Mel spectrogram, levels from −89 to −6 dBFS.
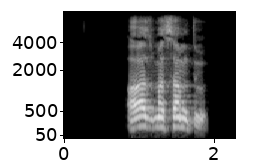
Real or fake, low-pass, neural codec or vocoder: real; 7.2 kHz; none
